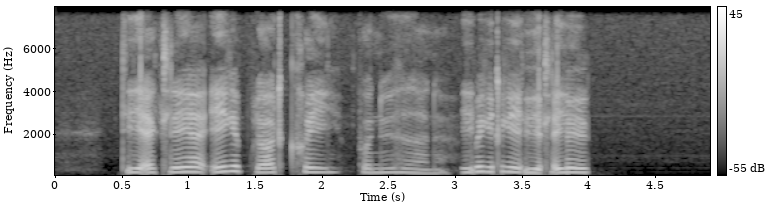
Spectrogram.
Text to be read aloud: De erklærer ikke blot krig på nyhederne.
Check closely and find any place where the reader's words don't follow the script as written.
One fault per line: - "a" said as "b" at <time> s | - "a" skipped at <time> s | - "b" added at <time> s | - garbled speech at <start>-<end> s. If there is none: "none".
- garbled speech at 3.0-4.0 s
